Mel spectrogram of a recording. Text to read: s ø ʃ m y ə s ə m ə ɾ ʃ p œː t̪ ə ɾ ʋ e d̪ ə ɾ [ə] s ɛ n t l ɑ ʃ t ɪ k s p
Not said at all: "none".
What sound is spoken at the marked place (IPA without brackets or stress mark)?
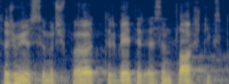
ə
